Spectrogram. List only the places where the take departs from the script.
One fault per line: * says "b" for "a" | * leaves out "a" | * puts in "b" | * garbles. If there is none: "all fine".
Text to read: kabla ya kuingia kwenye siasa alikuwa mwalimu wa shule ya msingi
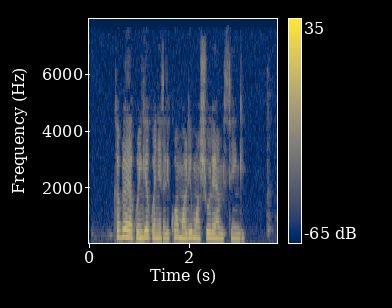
* leaves out "siasa"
